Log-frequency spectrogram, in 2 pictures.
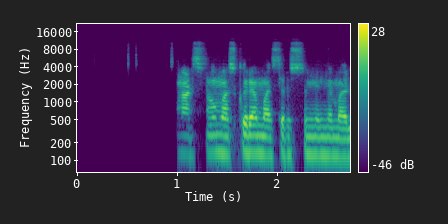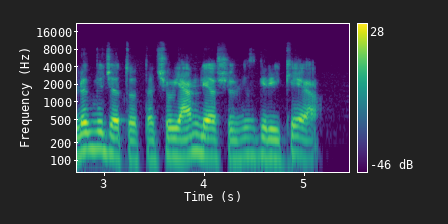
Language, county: Lithuanian, Šiauliai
